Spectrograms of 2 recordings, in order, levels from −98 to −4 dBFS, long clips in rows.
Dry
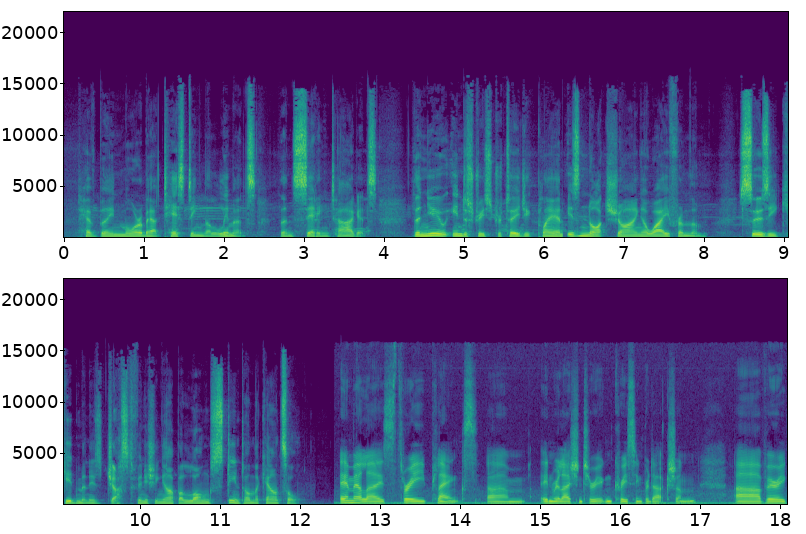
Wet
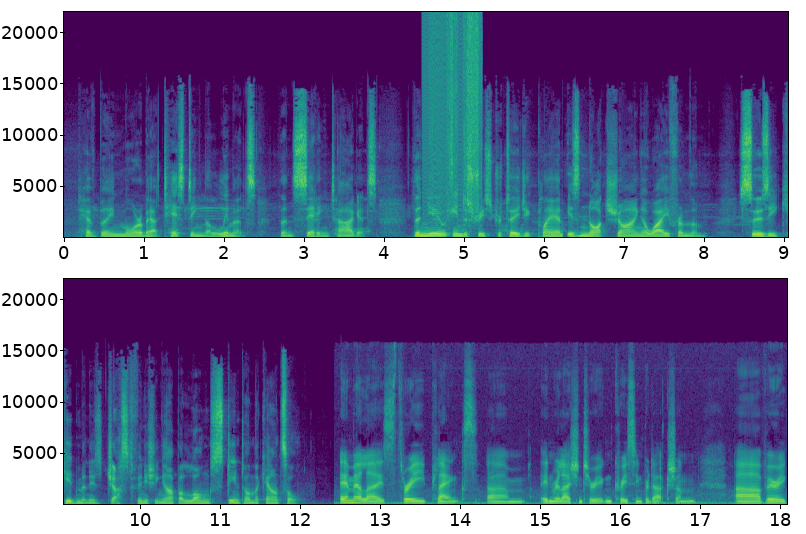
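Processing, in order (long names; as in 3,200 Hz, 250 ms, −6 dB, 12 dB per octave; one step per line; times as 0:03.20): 0:04.47–0:05.22: spike at every zero crossing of −15.5 dBFS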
